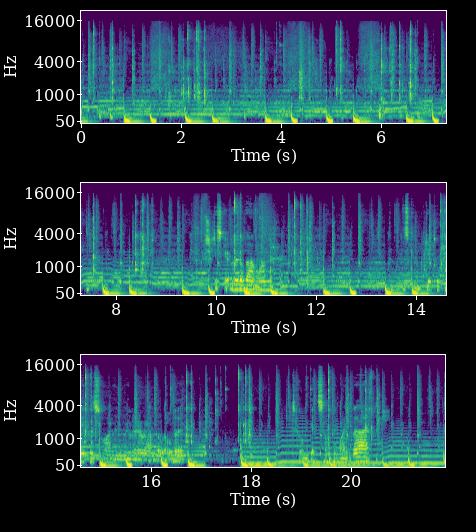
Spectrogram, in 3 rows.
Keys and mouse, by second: 0.3 shift+middle click, 2.1 KP_7, 3.0 KP_Decimal, 3.9 middle click, 5.1 KP_0, 6.2 shift+middle click, 6.7-7.4 shift+middle drag, 8.4 g, 8.5 z, 9.7 click, 10.4 Delete, 10.8 click, 11.7 alt+d, 14.5 g, 14.7 y, 16.3 click, 16.7 g, 17.4 click, 17.9 alt+d, 19.1 click, 19.7 shift+middle click, 20.5-21.8 shift+middle drag.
